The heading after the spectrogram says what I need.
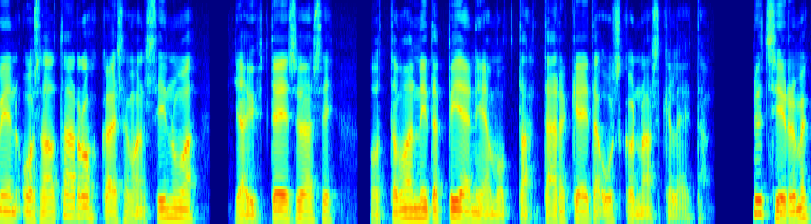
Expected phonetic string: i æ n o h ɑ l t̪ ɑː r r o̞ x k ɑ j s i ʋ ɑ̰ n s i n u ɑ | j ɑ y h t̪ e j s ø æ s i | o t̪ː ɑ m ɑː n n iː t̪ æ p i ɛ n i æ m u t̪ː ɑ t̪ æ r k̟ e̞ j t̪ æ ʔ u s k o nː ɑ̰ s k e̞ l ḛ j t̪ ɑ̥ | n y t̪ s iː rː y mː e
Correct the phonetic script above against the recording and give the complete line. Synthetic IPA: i e n o s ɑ l t̪ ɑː r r o̞ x k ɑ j s e ʋ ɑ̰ n s i n u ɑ | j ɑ y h t̪ e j s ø æ s i | o t̪ː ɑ m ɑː n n iː t̪ æ p i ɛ n i æ m u t̪ː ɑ t̪ æ r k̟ e̞ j t̪ æ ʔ u s k o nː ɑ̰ s k e̞ l ḛ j t̪ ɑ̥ | n y t̪ s iː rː y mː e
